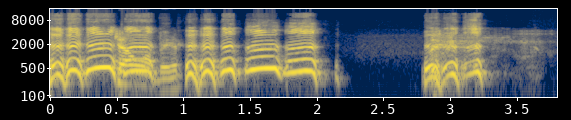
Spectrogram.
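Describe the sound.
A voice imitates the Woody Woodpecker laugh: rapid, high-pitched staccato bursts in a bouncing rhythm, pausing briefly before a shorter final burst that trails off.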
